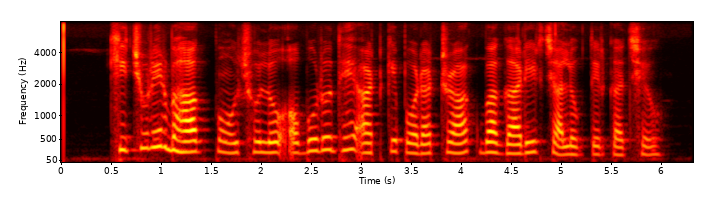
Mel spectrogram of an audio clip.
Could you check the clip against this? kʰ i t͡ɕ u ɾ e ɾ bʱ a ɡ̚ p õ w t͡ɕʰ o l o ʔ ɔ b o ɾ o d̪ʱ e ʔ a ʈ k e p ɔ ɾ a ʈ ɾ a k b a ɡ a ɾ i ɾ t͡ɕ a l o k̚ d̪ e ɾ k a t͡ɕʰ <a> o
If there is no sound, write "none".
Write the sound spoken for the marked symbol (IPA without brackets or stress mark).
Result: e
